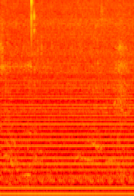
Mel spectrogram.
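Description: Steady low electrical mains hum from the microphone and public-address chain.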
